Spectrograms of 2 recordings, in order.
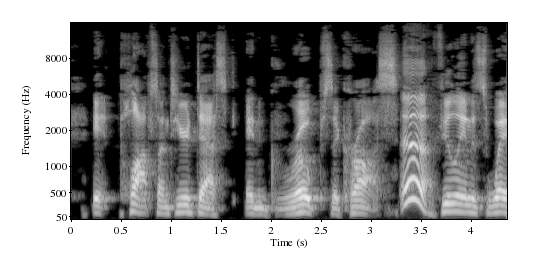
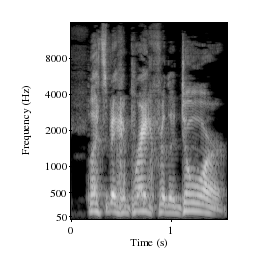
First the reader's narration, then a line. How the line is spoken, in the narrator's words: Mark whispers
